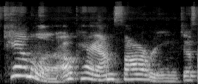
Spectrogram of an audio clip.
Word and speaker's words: Kamala: just can't do it although pamela harris is a cameler kamala or kamala i think i was saying it wrong all this all this time saying uh cam a little bit um or kamala i think that's what i was calling her everybody it's kamala okay i'm sorry just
